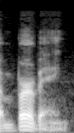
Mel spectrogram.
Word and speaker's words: Burbank: Burbank, o Burbank, se pronuncia Burbank.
